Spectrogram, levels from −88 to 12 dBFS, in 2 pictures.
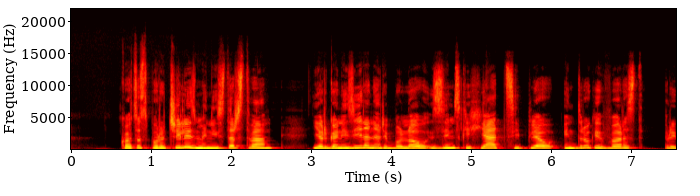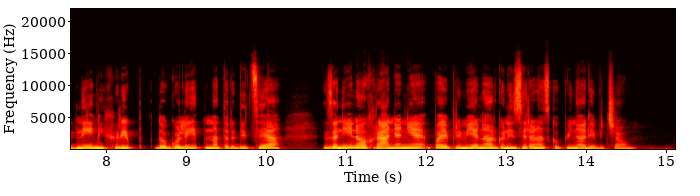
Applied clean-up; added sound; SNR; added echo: neural mask model DeepFilterNet 3.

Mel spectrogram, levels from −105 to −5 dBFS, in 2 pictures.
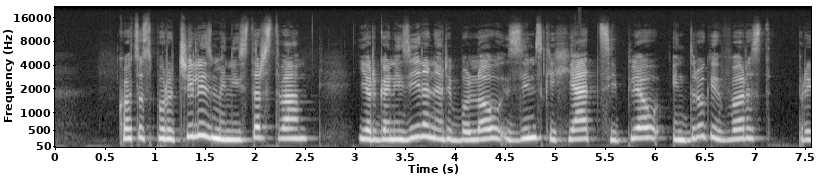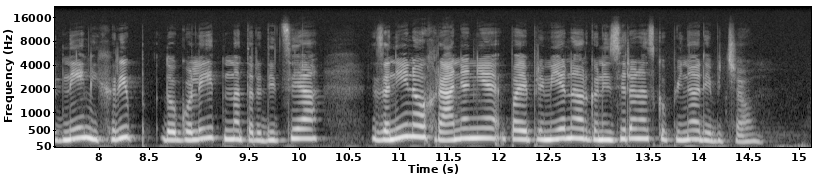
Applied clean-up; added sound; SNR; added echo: none; none; none; none.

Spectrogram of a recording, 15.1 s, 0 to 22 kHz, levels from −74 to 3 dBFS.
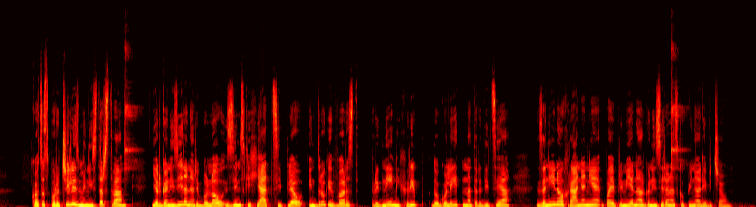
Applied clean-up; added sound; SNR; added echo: none; Tambourine; 18 dB; none.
